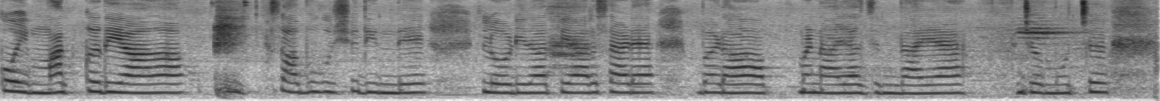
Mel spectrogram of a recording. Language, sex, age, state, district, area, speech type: Dogri, female, 30-45, Jammu and Kashmir, Samba, rural, spontaneous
